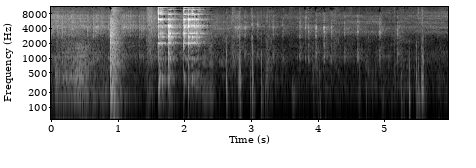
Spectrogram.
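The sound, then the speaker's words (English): Cutlery clatters as a drawer of utensils is rummaged for a clean knife: a sharp metallic rattle and jangle early on, then a run of lighter clinks and taps fading out, with no voices. “I want a clean one. I don't know why I threw the knife in the sink, because I needed one to cut my sandwich in half.”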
